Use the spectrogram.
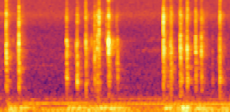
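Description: Rapid typing on a computer keyboard, bursts of crisp key clicks with brief pauses between them, close up over a low steady hum.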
